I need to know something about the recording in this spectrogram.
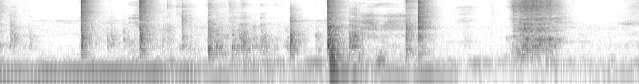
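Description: Kitchen handling sounds: a few separate sharp clicks and knocks of metal against the steel gas stove and utensils, the loudest about three seconds in, with a short rustling hiss near the end.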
